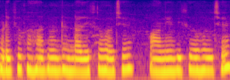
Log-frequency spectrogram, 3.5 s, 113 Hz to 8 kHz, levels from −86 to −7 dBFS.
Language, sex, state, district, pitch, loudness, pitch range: Angika, female, Bihar, Bhagalpur, 190 Hz, -14 LUFS, 180-195 Hz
